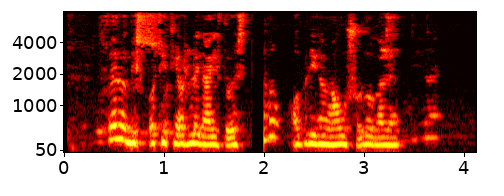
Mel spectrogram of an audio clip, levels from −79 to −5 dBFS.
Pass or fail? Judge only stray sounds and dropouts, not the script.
fail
